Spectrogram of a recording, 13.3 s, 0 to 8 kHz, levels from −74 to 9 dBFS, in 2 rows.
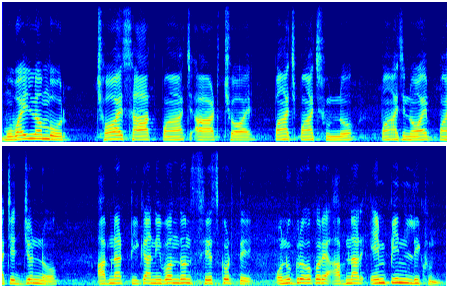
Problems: constant background noise, background conversations at intervals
